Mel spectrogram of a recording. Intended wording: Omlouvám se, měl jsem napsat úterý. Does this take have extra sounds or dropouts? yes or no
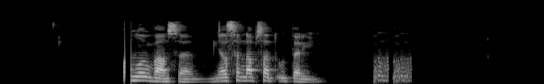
yes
